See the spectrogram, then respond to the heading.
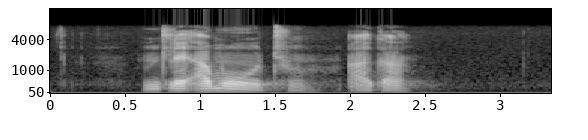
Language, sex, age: Northern Sotho, male, 23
